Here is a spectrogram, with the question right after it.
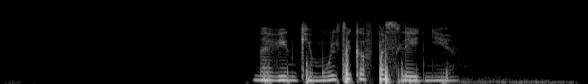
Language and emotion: Russian, neutral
